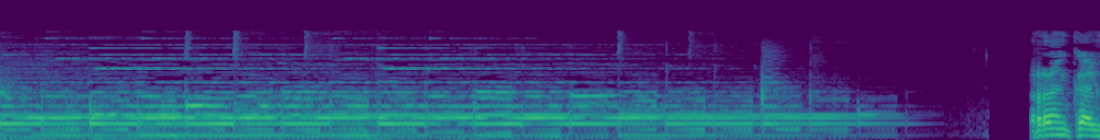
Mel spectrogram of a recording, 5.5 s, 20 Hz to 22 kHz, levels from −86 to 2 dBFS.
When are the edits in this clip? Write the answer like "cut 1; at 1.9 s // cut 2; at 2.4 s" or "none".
none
